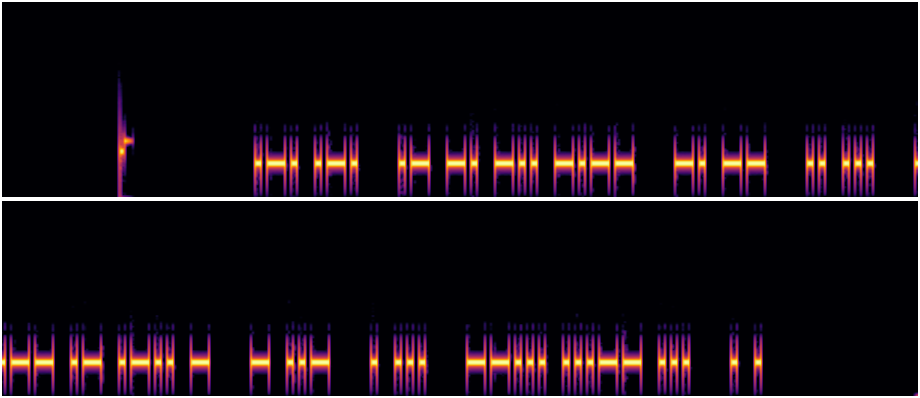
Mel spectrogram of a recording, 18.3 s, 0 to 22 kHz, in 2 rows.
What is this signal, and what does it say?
Morse code, heard as a keyed tone, about 20 wpm, 690 Hz. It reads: RR ANDY NM IS WALT TU ES 73S EE
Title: SOTA QSO Practice 20wpm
